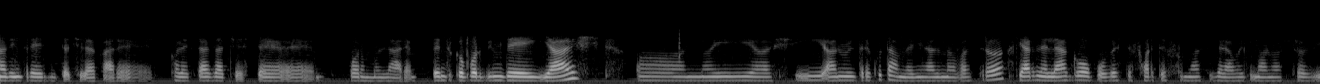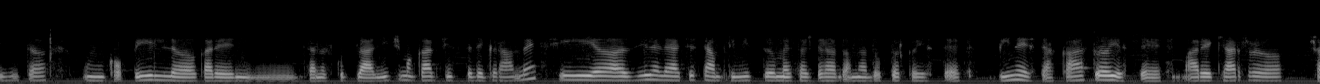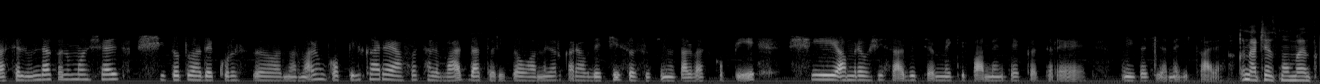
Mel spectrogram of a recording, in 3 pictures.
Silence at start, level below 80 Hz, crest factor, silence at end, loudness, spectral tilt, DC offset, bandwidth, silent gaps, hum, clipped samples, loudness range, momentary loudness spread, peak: 0 s; -62 dBFS; 18 dB; 0 s; -32 LUFS; -7.5 dB/octave; under 0.1%; 9.4 kHz; none; none; under 0.1%; 6 LU; 11 LU; -14 dBFS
